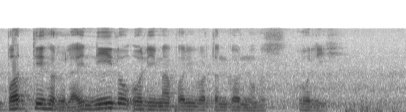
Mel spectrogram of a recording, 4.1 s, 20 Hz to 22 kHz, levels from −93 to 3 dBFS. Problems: constant background noise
